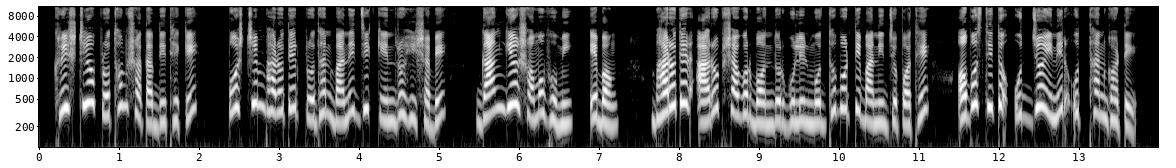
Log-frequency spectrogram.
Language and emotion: Bengali, neutral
